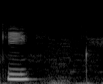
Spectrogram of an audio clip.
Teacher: زبان کے جڑ سے کیف ادا ہوتا ہے۔ کیف پر زیر ہے، نہیں کھینچیں گے۔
